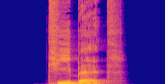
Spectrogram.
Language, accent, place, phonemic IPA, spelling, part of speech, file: German, Germany, Berlin, /ˈtiːbɛt/, Tibet, proper noun, De-Tibet.ogg
- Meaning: 1. Tibet (a geographic region in Central Asia, the homeland of the Tibetan people) 2. Tibet (an autonomous region of China)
